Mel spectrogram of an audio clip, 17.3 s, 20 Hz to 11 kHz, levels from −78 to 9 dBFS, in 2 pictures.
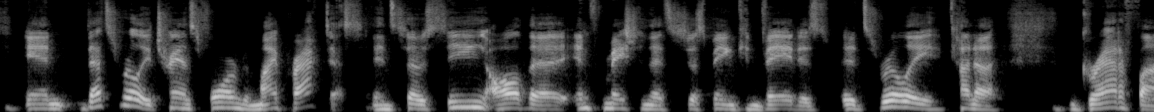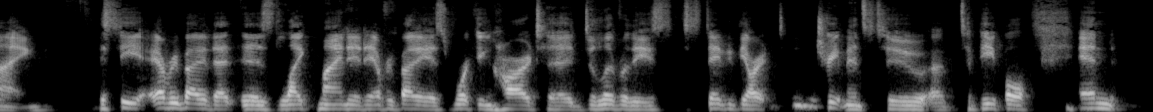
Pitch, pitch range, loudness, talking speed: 125 Hz, 115-145 Hz, -19 LUFS, 150 wpm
